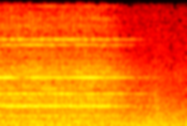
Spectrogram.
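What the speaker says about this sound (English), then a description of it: "Don't your man hear that phone ring?" A telephone bell rings in a house, a steady ringing tone heard alone at moderate level that fades slightly toward the end.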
